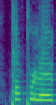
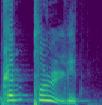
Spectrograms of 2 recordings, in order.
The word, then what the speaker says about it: 팸플릿: 반이고 애들이부로 가고요 자 팜플렛 아니고 팸플릿 자 그리고 5번 꽁트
